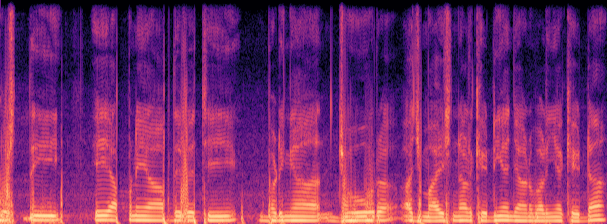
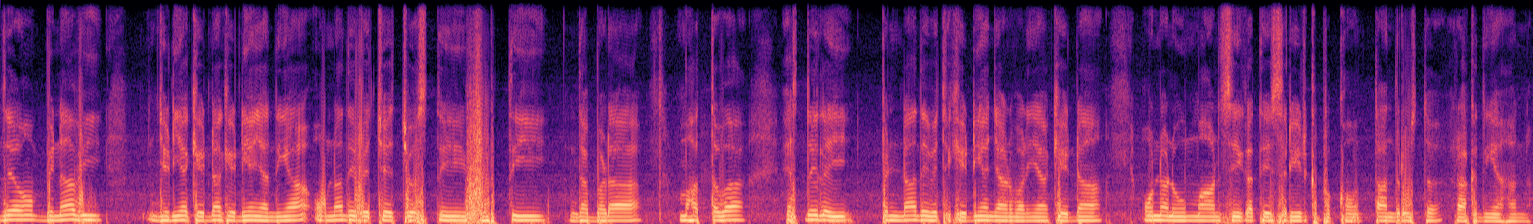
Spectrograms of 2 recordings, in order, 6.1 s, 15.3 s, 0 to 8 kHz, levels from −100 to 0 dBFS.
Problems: background sounds at intervals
